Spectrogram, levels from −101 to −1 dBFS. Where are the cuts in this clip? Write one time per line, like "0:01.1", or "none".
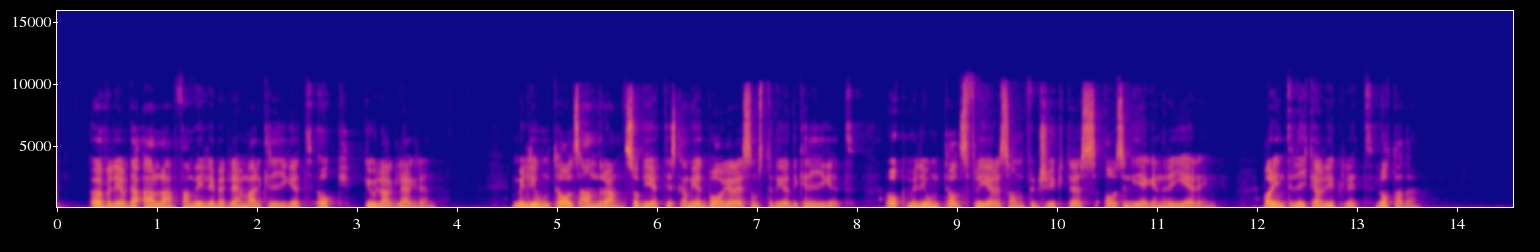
none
